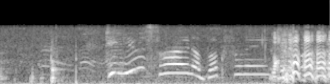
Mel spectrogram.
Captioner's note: audience laughs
